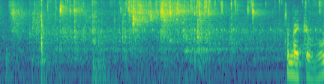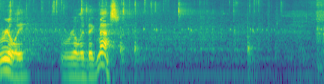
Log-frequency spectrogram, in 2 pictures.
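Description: Oil splashes and pours down onto a hard floor.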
